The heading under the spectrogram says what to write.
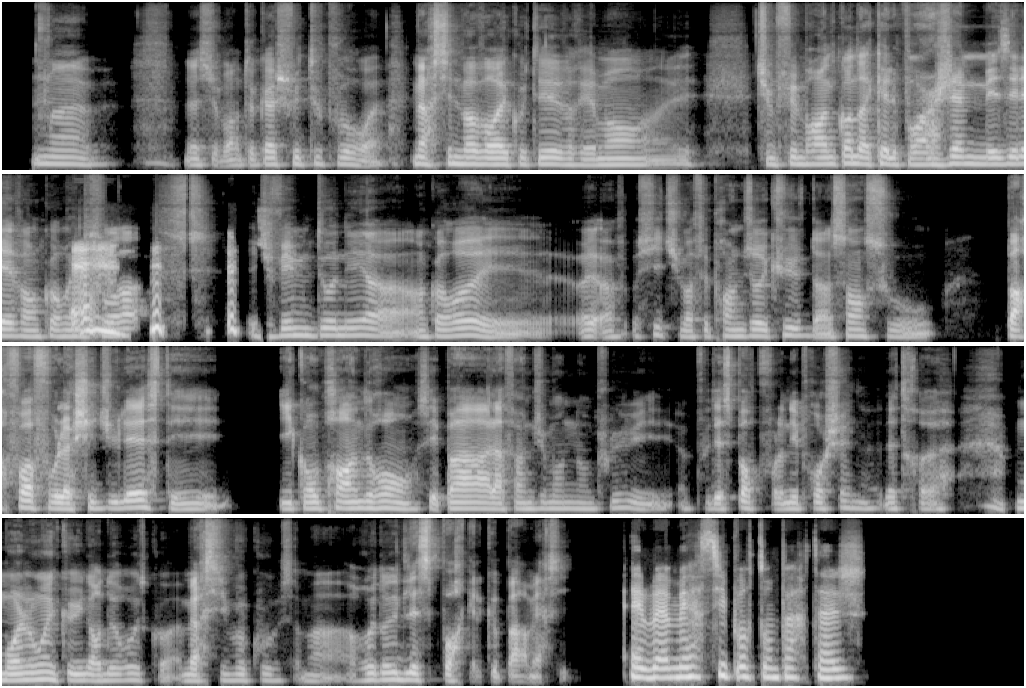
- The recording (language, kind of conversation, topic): French, advice, Comment décririez-vous votre épuisement émotionnel après de longues heures de travail ?
- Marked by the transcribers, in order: laugh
